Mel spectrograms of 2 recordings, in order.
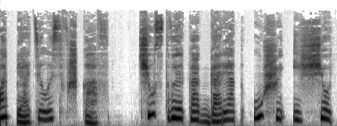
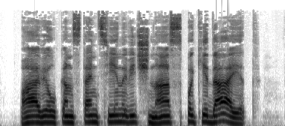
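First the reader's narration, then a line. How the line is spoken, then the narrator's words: Stony flat declaration. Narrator (Russian): каменным тоном заявила Эля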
